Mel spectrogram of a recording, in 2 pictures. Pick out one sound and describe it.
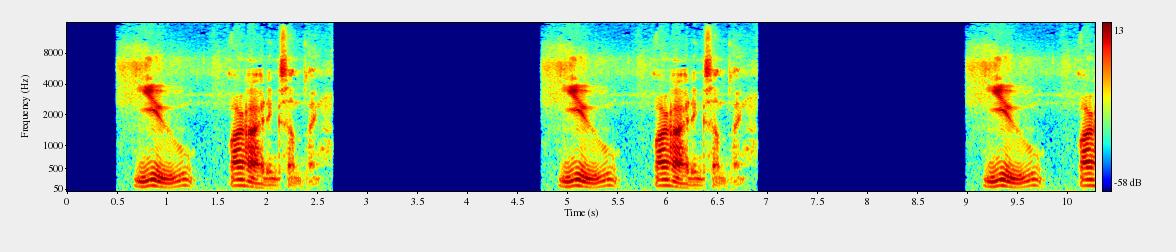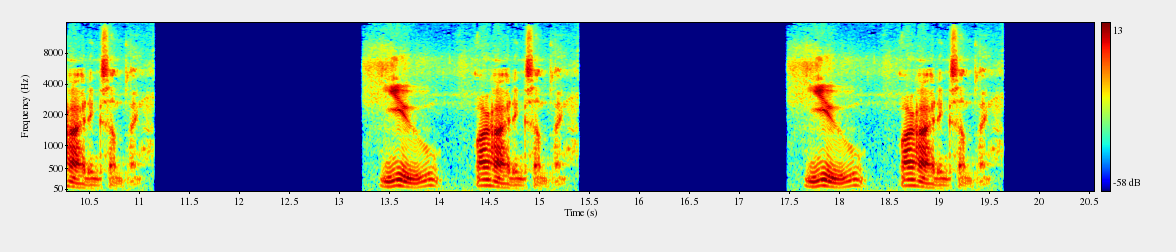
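A middle-aged man speaks tensely and close by, in short bursts with pauses between.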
